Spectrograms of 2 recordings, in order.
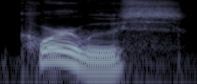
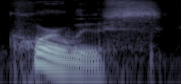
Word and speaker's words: Corvus: there on the screen that would have been pronounced a little more softly we think with the ancient Romans so they would have said something a little more similar to chorus instead of Corvus so I have studied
